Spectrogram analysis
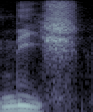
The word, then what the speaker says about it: niche: America to try and convince people that it's pronounced niche not but you can't say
